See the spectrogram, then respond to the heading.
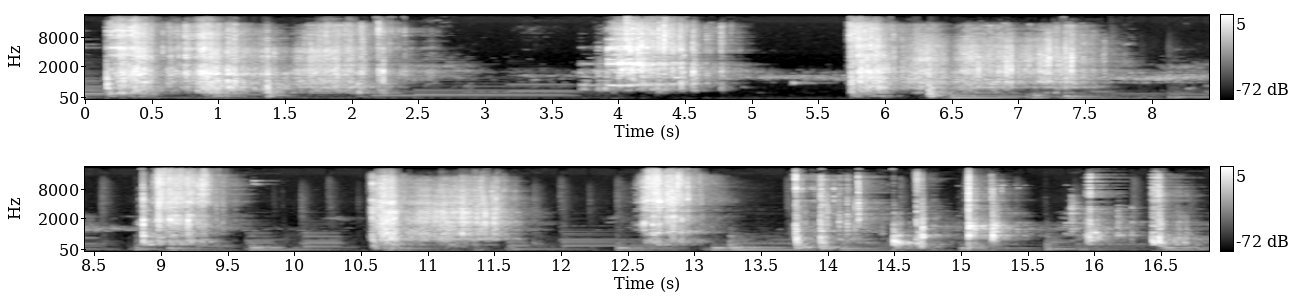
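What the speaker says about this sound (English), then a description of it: "Now the last thing you add is the ice" Ice goes into a cocktail shaker for a tiki drink in a series of loud, close bursts of clattering and rattling, separated by brief pauses.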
